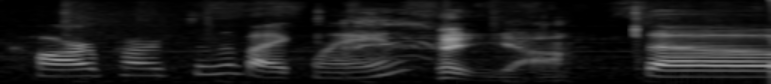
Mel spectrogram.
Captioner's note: chuckles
